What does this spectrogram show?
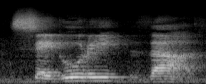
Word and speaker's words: seguridad: Seguridad. Dad. You got that? Seguridad. Not seguridad. Seguridad. Seguridad. You got that? So the D sounds like the TH in the word the, okay?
